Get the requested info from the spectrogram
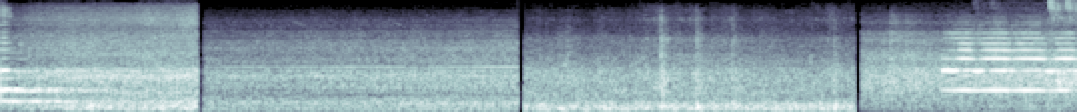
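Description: Trains passing in a string of abruptly cut clips. A brief horn toot comes right at the start, then train running noise, then a loud, steady multi-tone train horn from about five seconds in.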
